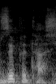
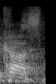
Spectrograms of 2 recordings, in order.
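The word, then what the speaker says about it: Tsimikas: How do you pronounce the name? Simicas, bro. Simicas. Simicas.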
